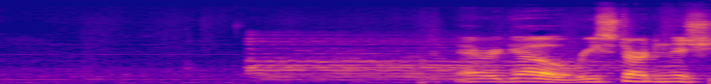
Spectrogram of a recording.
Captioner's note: chiming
